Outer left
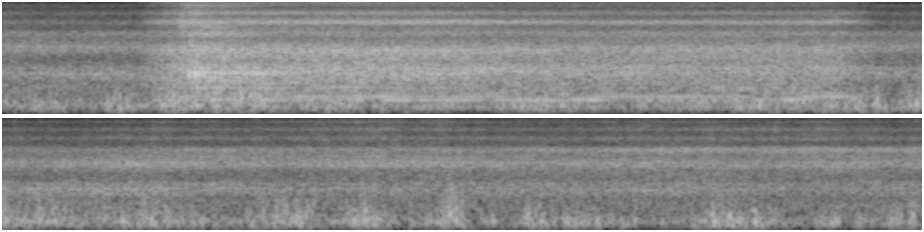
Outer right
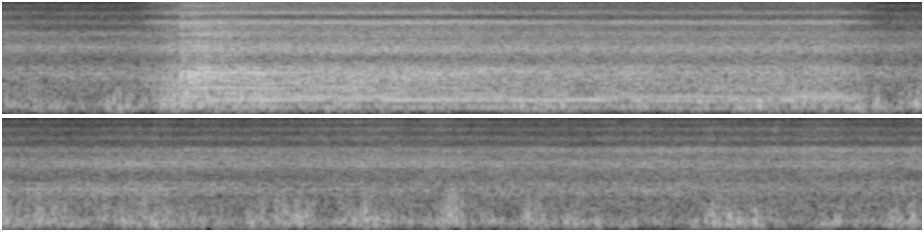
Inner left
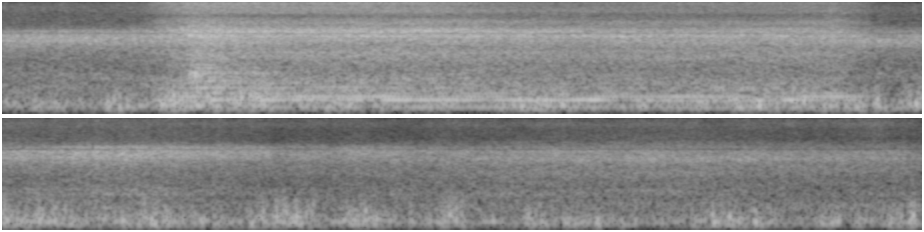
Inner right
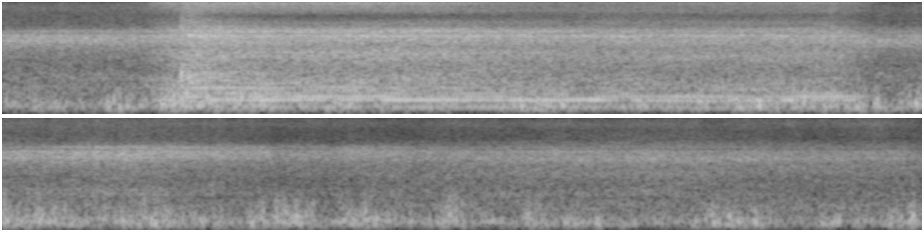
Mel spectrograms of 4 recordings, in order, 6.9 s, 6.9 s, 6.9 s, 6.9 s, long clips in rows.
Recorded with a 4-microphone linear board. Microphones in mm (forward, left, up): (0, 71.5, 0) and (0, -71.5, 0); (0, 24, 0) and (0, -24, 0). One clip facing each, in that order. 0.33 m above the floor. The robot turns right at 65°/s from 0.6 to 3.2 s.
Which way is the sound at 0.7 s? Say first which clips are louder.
Outer right 2 dB, inner right 2 dB; 65° right (ahead or behind).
